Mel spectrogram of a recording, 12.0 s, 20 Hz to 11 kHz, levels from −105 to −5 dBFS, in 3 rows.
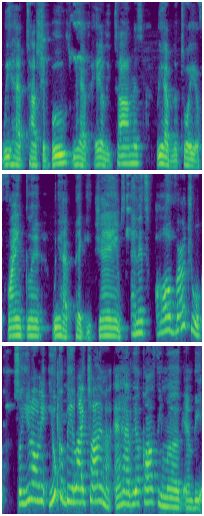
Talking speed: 180 wpm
